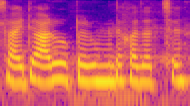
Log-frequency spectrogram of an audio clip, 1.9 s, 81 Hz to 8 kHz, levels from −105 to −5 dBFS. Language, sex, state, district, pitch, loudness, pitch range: Bengali, female, West Bengal, Cooch Behar, 240 Hz, -16 LUFS, 230-250 Hz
